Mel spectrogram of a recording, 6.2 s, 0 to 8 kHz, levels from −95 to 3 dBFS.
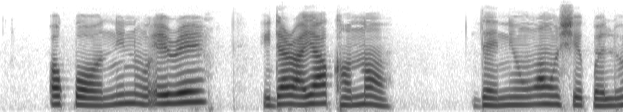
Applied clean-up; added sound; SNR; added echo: none; none; none; none.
